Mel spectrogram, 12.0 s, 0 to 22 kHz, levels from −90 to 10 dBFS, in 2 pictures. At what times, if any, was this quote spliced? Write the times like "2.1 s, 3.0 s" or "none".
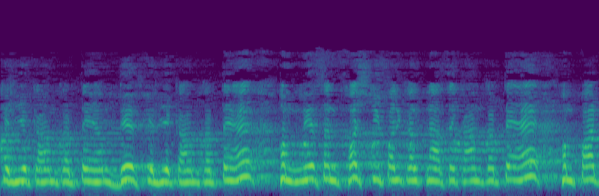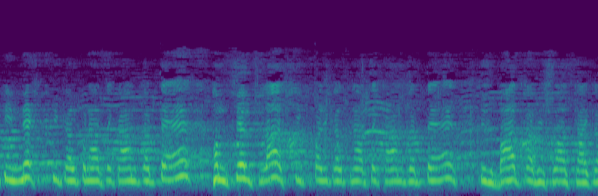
none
